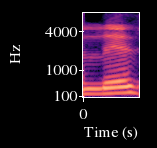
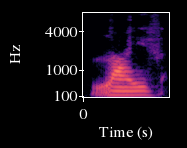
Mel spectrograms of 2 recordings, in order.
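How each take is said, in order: First: The vowel is a short 'ih' sound. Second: The vowel is an 'eye' sound, as in alive. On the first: It is used as a verb. "Live would be the pronunciation if you're saying I live in Seoul" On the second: It is used as an adjective. "if it's an adjective, you say live. I"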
